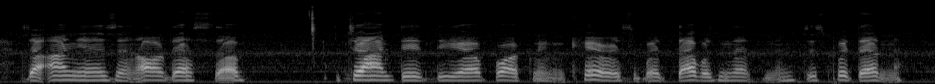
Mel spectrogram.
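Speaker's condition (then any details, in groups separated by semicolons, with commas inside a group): ALS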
